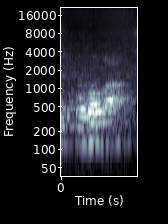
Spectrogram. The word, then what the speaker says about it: jojoba: Jojoba is known as jojoba, pronounced as jojoba.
